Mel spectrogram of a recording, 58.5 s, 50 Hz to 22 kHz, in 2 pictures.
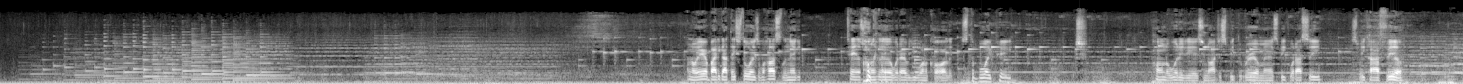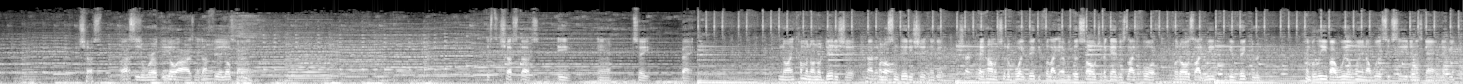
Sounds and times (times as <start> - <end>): Music: 0.0 - 58.5
Speech: 13.8 - 16.0, 17.0 - 20.3, 21.5 - 21.8, 23.1 - 26.4, 27.1 - 28.1, 30.8 - 34.4, 39.0 - 42.3, 42.9 - 43.2, 44.9 - 54.5, 55.4 - 58.5.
